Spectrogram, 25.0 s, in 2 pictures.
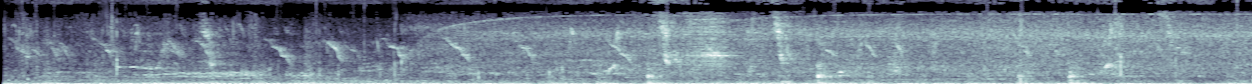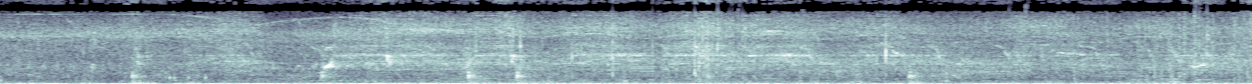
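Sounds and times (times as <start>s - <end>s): birds chirping: 0.0s - 25.0s
steady low rumble: 0.0s - 25.0s.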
